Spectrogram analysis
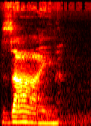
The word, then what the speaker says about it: sign: at this one b/g/n guess what the G is silent mm-hmm okay let's try this one you ready all right boys and girls let's get ready the G is silent the sign design mm-hmm yes all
